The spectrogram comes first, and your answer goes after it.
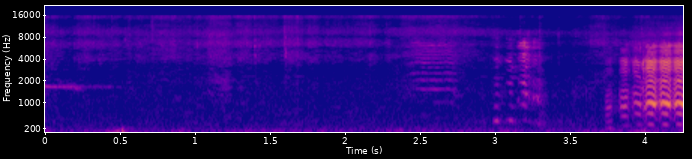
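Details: Baby goats running about in the morning; a short harmonic bleat midway, then a louder, wavering bleat at the end over a quiet background.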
